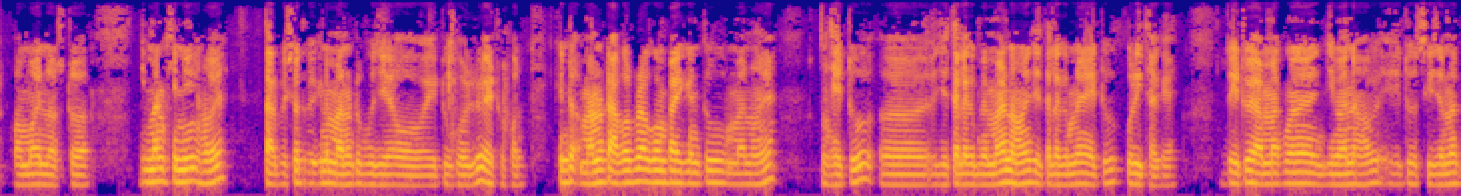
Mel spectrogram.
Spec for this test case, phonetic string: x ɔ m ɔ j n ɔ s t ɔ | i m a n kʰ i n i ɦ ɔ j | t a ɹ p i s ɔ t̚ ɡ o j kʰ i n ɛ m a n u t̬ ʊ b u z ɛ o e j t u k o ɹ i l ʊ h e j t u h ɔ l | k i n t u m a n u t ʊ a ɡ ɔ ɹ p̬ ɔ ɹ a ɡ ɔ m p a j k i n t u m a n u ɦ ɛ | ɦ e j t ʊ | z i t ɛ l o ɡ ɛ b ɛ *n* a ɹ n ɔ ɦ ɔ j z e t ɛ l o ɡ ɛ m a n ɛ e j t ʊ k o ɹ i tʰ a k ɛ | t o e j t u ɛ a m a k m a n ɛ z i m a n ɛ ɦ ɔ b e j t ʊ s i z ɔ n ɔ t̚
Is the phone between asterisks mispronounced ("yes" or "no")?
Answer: yes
